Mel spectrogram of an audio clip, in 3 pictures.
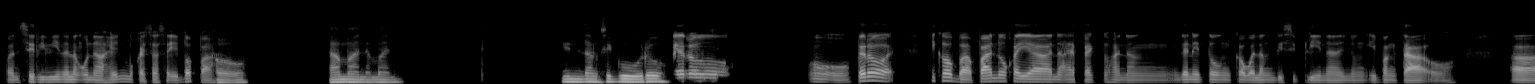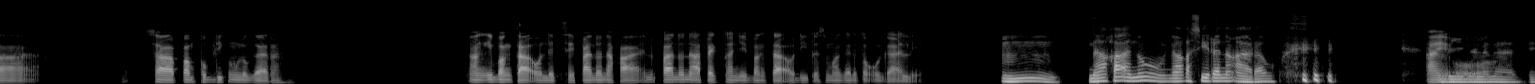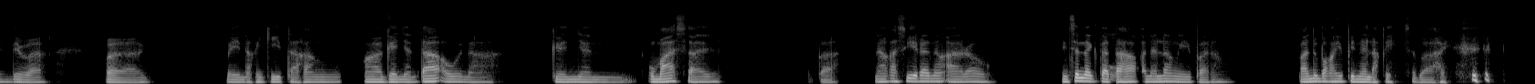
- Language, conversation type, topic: Filipino, unstructured, Ano ang palagay mo tungkol sa kawalan ng disiplina sa mga pampublikong lugar?
- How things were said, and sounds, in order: background speech; in English: "let's say"; chuckle; chuckle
